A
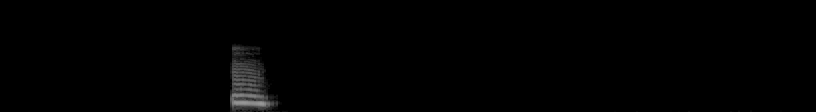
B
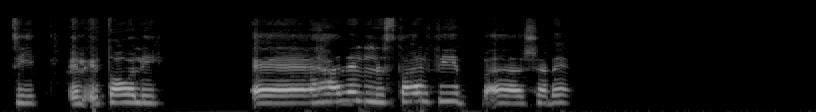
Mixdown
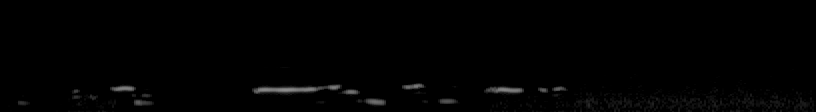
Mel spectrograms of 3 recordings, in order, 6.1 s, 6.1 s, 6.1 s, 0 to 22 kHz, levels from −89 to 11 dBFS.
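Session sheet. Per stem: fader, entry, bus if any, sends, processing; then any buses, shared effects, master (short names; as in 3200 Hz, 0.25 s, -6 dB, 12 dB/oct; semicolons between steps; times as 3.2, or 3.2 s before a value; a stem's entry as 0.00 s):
-0.5 dB, 0.00 s, muted 0.86–3.66, no send, three-band squash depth 40%
-7.5 dB, 0.00 s, no send, soft clip -35 dBFS, distortion -6 dB; spectral expander 4:1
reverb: off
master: rotary speaker horn 5 Hz; AGC gain up to 9.5 dB; LPF 2900 Hz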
